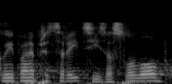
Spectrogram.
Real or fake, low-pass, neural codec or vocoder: fake; 7.2 kHz; vocoder, 44.1 kHz, 80 mel bands, Vocos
